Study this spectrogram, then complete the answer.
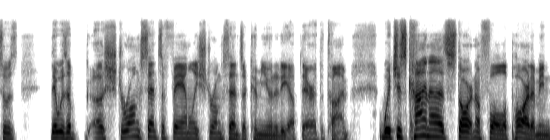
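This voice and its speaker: A man with a New York accent speaks at a very fast pace. The sound is dry and close with no echo, over a quiet background. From Long Island, New York. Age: 40s. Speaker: podcast host. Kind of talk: casual chat.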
